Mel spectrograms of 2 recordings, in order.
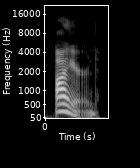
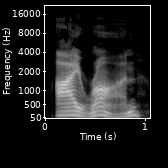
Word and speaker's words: iron: Iron. This word looks like it should sound like iron, but it doesn't. We say iron. The O almost disappears.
